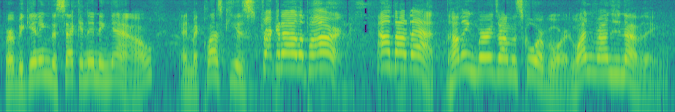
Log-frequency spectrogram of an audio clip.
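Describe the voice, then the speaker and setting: A man playing an excitable, folksy old-time radio baseball announcer with theatrical, exclamatory patter. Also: extremely high pitch, fast talker, exaggerated voice. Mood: excited. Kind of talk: 1940s radio sports commentary parody.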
